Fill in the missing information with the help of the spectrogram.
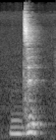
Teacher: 혀끝 윗니 뒤에 쭉 밀면서 D 공기 차주시고 D 이때 성대 울림 강해서 올라오는 소리가 자기 귀에는 들려야 해요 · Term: D 사운드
